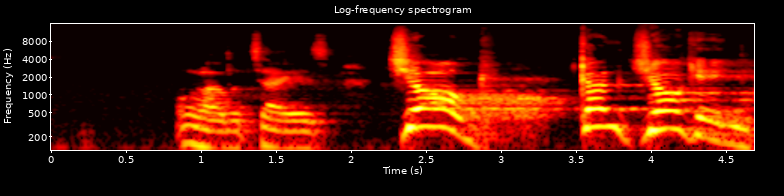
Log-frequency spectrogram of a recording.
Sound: yells

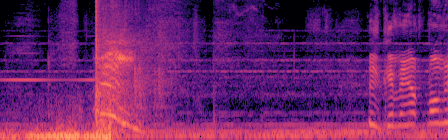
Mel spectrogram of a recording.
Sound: Casey grunting

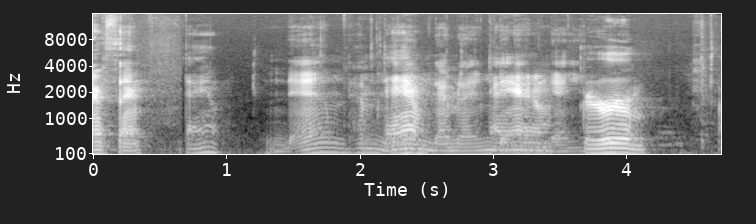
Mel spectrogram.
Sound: babbling

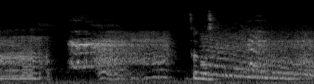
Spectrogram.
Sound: waaaah

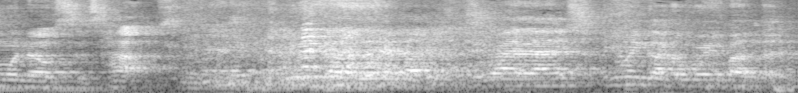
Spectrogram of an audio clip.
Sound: audience laughing

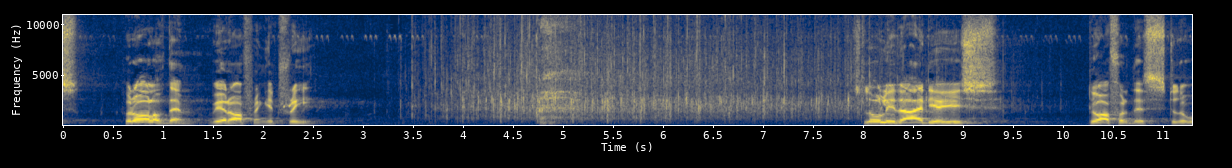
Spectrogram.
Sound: applause

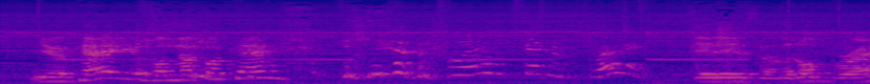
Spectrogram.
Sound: giggling

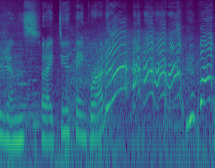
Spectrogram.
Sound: yelling

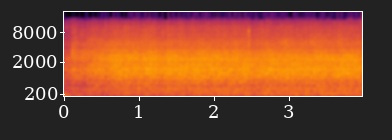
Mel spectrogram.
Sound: audience clapping

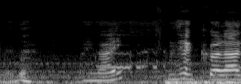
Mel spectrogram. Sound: Joice cries

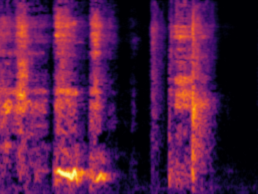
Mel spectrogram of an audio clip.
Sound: Teddy Laughing

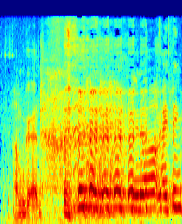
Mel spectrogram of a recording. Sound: laughs

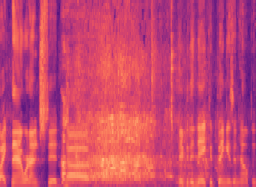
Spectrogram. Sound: audience laughing

